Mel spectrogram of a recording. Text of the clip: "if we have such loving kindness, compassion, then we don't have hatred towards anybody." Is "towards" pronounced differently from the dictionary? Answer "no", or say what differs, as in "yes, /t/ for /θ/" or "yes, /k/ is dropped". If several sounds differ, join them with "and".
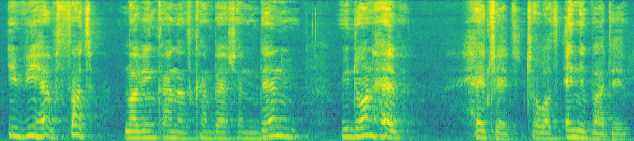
yes, /w/ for /ɹ/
